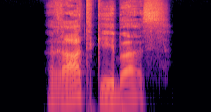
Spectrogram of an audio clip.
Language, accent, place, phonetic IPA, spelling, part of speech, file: German, Germany, Berlin, [ˈʁaːtˌɡeːbɐs], Ratgebers, noun, De-Ratgebers.ogg
- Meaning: genitive singular of Ratgeber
